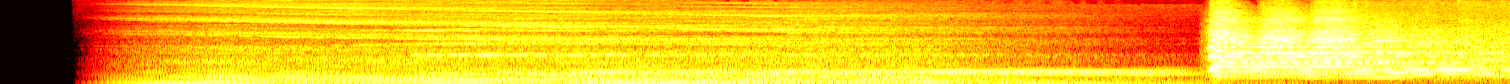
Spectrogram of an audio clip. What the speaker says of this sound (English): Beijing, China, West Railway Station.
